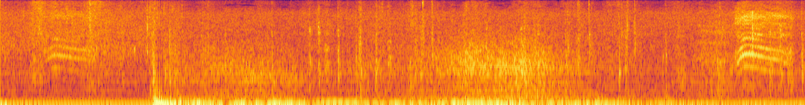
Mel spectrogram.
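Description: Footsteps thud on wooden stairs and boards.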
